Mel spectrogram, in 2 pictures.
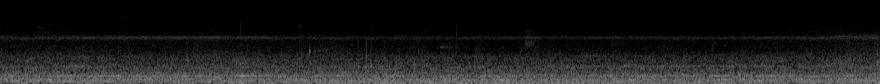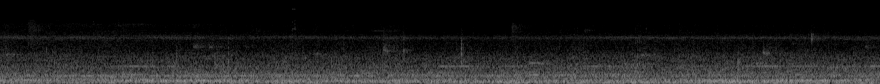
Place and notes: Garzweiler, brown coal mining area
